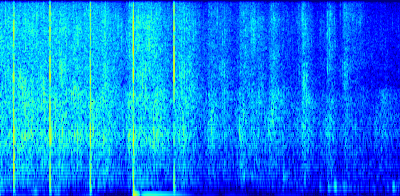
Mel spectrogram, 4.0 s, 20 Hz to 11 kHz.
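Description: A congregation applauding, fading out over a few seconds. Several sharp, loud claps about 0.4 s apart stand out in the first two seconds, from hands clapping close to the pulpit microphones.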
